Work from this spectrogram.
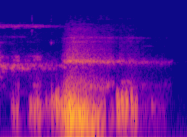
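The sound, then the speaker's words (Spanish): A deep inhale and exhale during a guided group breathing exercise. The soft, breathy rush swells and then fades over about a second, with a faint steady tone underneath. “Jalen aire, sáquenlo. Inhalen. Sáquenlo.”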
